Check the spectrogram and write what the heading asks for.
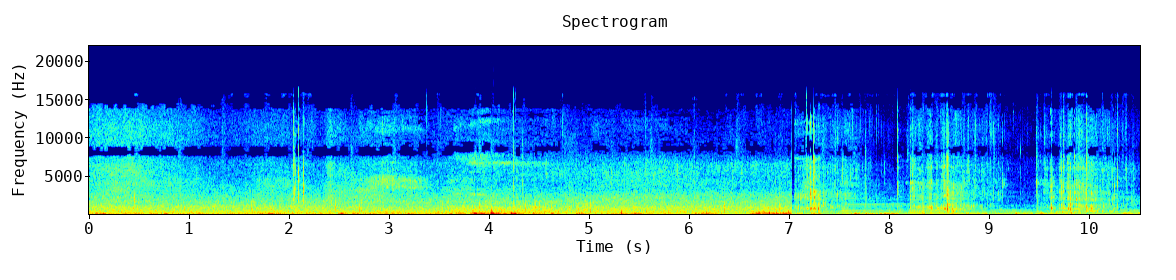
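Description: A rumbling noise with low bumps for about seven seconds, then a short passage of music with a few held notes.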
